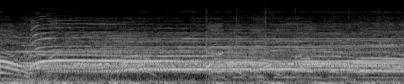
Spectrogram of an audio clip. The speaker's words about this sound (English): Everybody cheer for LGBT young people!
